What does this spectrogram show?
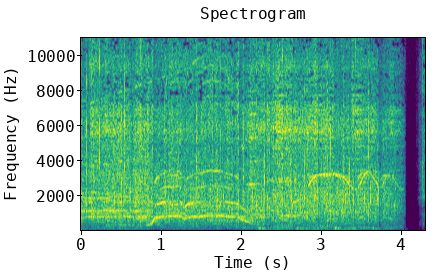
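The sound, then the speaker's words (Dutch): A crowd bursts into loud, steady applause at the AMA Mediatalent van het jaar award ceremony as the winner is announced, mixed with high cheers and whoops, sustained for about four seconds before cutting off abruptly. “Je hoorde een klein stukje van de uitreiking van de AMA Mediatalent van het jaar.”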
